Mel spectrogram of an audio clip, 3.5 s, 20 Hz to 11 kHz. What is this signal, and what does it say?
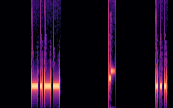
Morse code, heard as a keyed tone, about 27 wpm, 700 Hz. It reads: Y S
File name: Single-Letter-Number-28wpm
